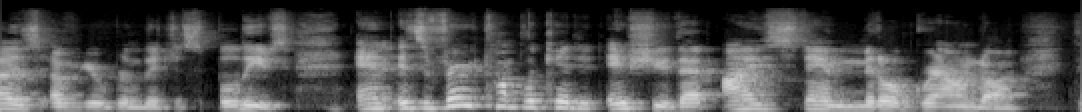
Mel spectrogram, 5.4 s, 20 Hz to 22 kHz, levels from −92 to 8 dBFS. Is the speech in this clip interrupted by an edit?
no; 0 cuts

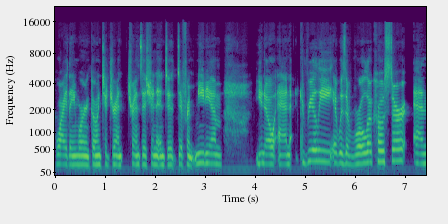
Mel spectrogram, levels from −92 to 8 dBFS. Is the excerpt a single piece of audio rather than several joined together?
yes; 0 cuts

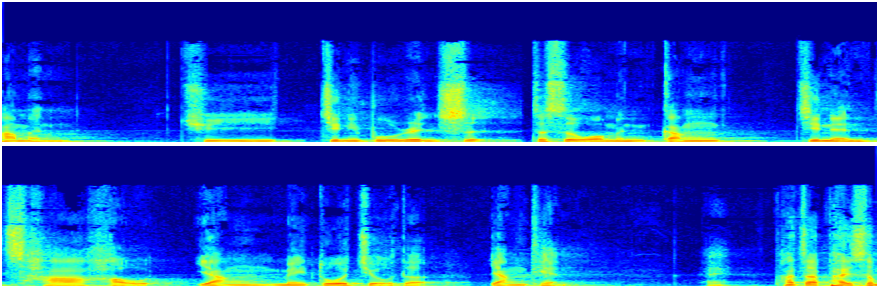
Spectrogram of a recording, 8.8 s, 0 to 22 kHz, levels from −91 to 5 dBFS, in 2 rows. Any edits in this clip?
yes; 3 cuts; at 1.5 s, 2.6 s, 6.7 s

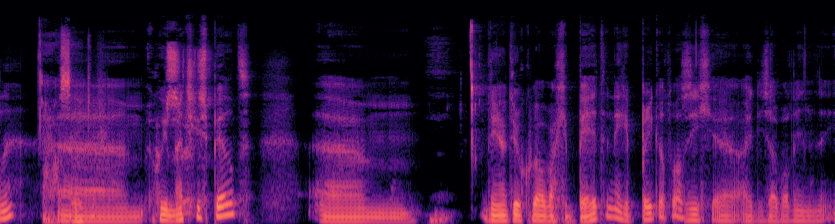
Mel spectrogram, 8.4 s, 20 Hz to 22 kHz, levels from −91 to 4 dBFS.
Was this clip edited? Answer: yes; 1 cut; at 6.8 s

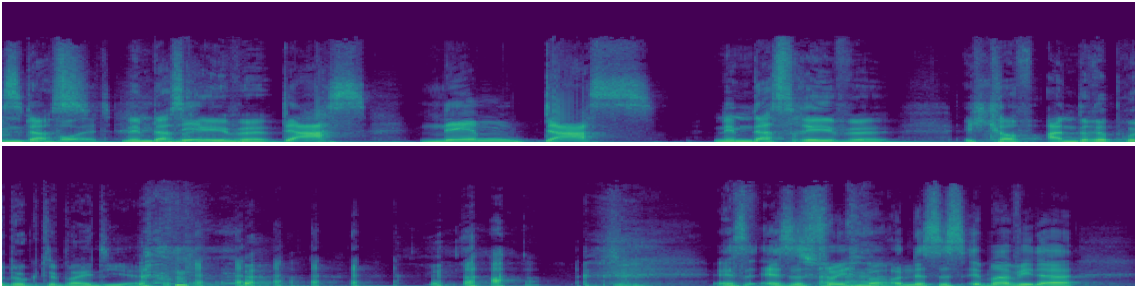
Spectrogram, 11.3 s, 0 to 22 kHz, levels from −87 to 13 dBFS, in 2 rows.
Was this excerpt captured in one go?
no; 1 cut; at 3.3 s

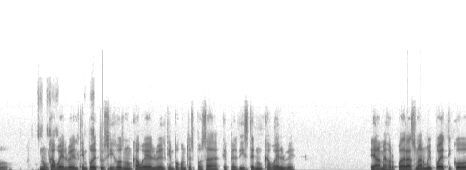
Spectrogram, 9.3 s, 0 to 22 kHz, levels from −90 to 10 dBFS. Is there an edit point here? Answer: no; 0 cuts

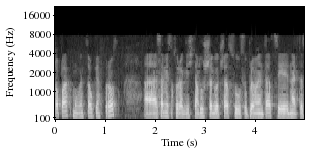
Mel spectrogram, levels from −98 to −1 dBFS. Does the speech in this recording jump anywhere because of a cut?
yes; 3 cuts; at 2.3 s, 2.9 s, 3.7 s

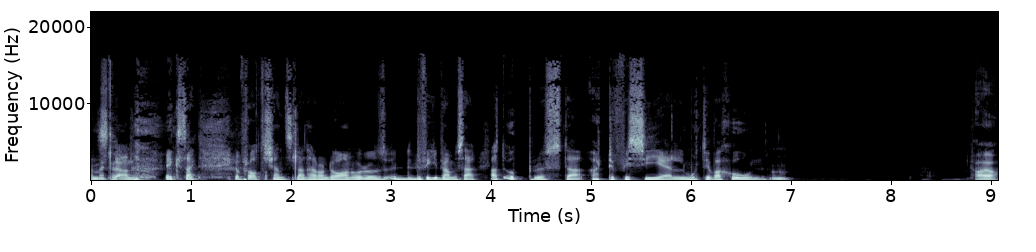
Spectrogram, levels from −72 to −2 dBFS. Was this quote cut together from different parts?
yes; 3 cuts; at 1.7 s, 3.5 s, 3.9 s

